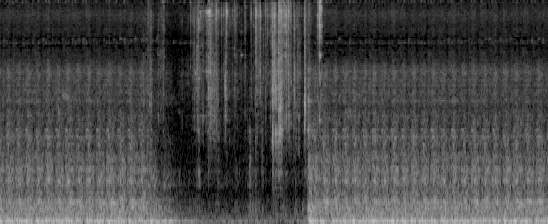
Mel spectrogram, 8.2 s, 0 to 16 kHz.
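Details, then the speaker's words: Vehicle cranked with a JF.EGWO 2000A 12V lithium jump starter on a flat, dead, bad battery. Low, labored cranking pulses about three a second with a pause; the engine never catches. Slow cranking, no start. "The jump starter's doing its job, but the batteries, I got a battery that's just so flat dead. Huh. It's almost wanting to start it even. But yeah, you got to have some juice in your battery."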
